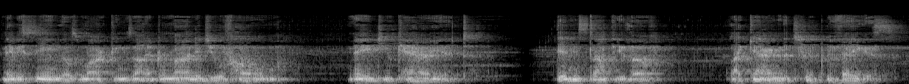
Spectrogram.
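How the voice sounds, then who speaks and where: An actor playing a brooding, vengeful wasteland courier in a video game, speaking gravely in slow, cryptic, clipped fragments with a gravelly, very deep voice. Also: male voice, steady tone, full character voice. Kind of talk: video game character dialogue. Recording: heavily echoing, faint background noise.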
